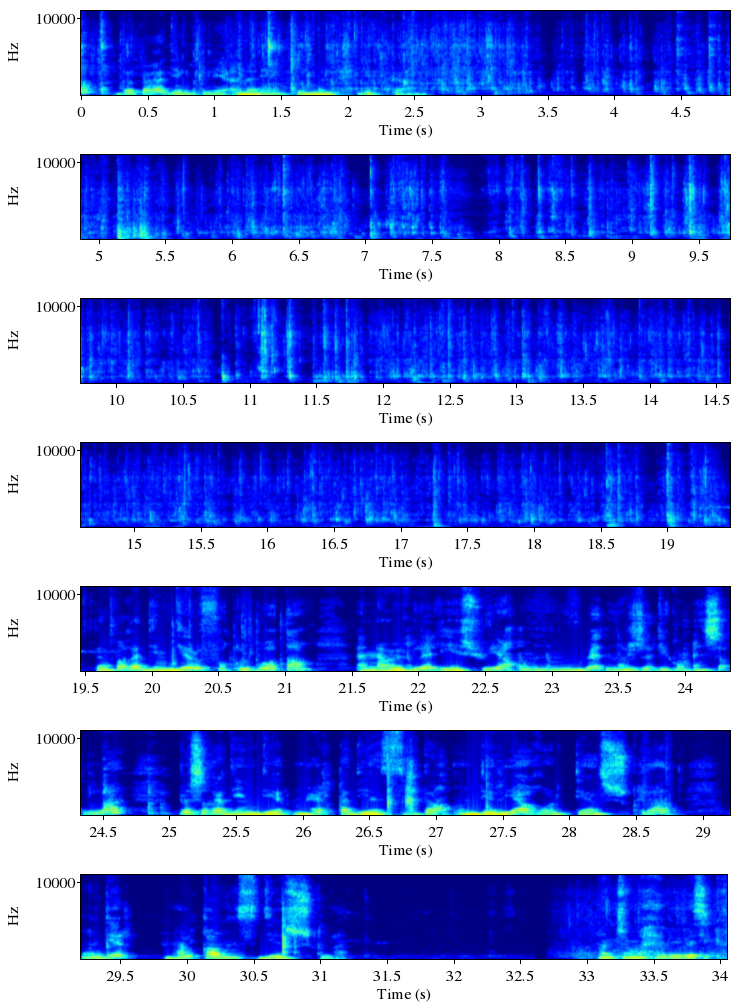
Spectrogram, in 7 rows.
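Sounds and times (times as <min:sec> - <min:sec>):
milk pouring: 0:00.0 - 0:21.0
liquid sloshing: 0:00.0 - 0:21.2.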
